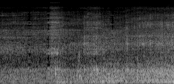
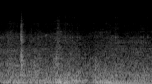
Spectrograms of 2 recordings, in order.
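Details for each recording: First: Ford-script Willys army Jeep flathead after the carburettor was pulled apart to restore the idle circuit: a soft, even idle with a gentle steady pulse and no valve clatter or misses, quiet with no valve train; healthy. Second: Ford-script Willys WWII army Jeep, starter-button start, revs held by feathering the pedal: lumpy, rough, surging low rumble that cuts out when the foot comes off; no fuel through the idle circuit from a blocked carburettor idle jet.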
